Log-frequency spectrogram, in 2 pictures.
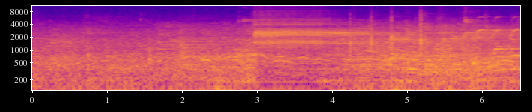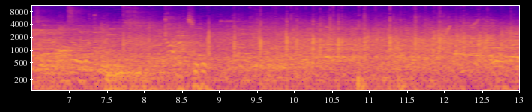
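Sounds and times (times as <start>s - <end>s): crowd voices: 0.0s - 13.0s.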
